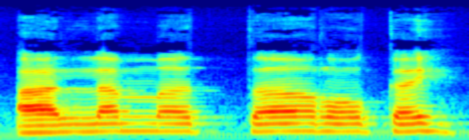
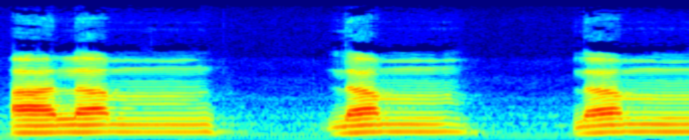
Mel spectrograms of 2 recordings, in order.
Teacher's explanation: mim itu dijalankan sedikit suaranya, dialirkan sedikit suaranya, kemudian baru dibaca huruf setelahnya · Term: sifat tawasut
